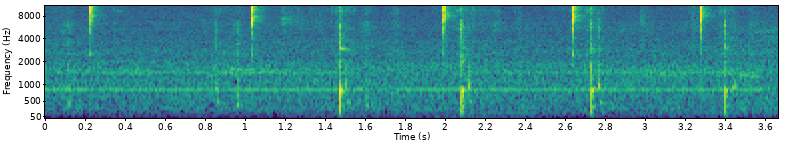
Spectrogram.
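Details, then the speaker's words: HPI Nitro Star 3.0 (.18) nitro RC engine, crankshaft turned by hand before removing case cover: sharp light clicks about every half second from the spring-loaded crankshaft setup, probably less drag but noisier; normal for this design. "um there actually it's probably less drag on on the crankshaft i'll show you that but it's a lot noisier so i don't know if you can hear that clicking noise"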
